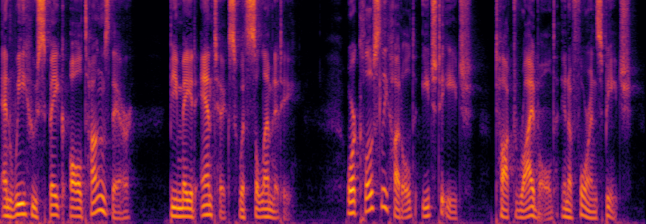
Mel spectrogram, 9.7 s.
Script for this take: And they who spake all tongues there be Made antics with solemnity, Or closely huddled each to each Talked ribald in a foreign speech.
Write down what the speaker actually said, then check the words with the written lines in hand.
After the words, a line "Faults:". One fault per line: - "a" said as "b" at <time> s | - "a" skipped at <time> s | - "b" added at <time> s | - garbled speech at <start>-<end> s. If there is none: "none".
And we who spake all tongues there be Made antics with solemnity, Or closely huddled each to each Talked ribald in a foreign speech.
Faults:
- "they" said as "we" at 0.2 s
